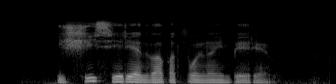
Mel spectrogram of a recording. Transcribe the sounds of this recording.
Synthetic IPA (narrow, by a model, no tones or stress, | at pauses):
ɪɕːisʲeɾʲɪjəd̪vapɐt̪̚polʲnəjəɪmʲpʲeɾʲɪjə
